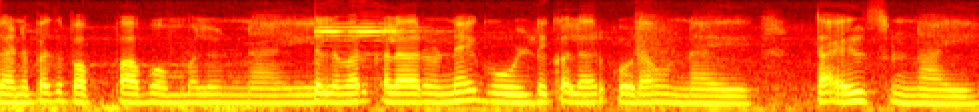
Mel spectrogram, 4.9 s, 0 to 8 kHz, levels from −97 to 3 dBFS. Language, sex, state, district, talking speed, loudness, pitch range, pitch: Telugu, female, Andhra Pradesh, Guntur, 160 wpm, -17 LUFS, 170-190 Hz, 180 Hz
